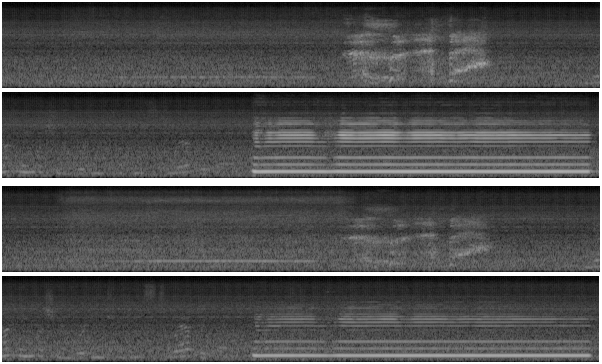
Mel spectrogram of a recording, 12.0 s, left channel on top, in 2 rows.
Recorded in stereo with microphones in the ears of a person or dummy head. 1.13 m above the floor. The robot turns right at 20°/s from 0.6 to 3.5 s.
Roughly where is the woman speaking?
Right.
